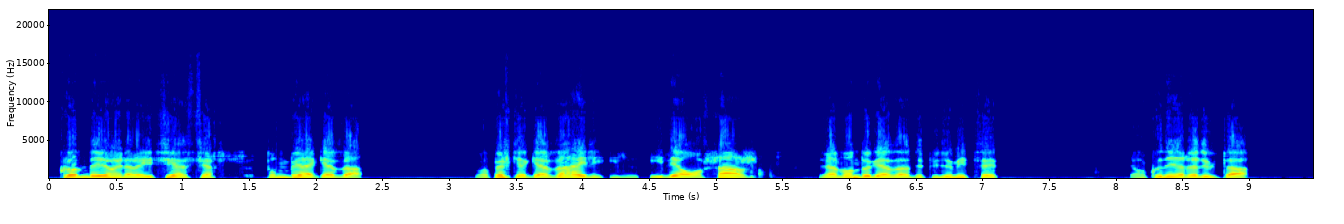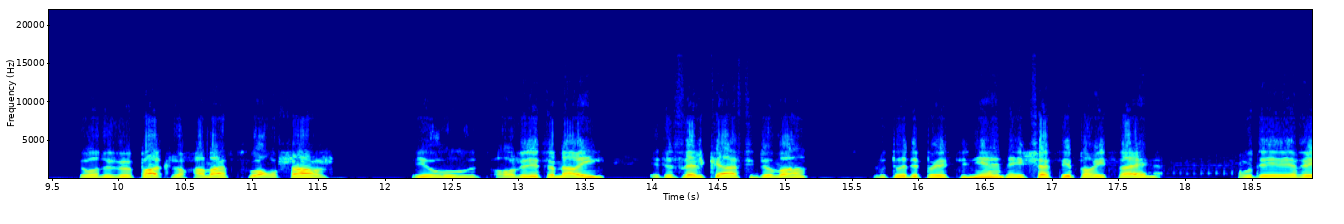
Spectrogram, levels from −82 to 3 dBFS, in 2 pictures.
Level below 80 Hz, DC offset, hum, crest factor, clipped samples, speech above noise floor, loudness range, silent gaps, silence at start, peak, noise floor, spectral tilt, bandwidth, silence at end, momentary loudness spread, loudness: -62 dBFS; under 0.1%; none; 18 dB; under 0.1%; 44 dB; 2 LU; none; 0.1 s; -10 dBFS; -71 dBFS; -7.5 dB/octave; 11 kHz; 0 s; 12 LU; -28 LUFS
